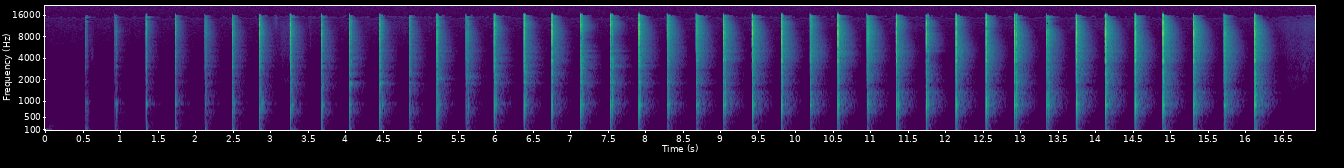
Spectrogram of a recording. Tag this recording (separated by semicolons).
Czech; hammer-with-nail; Panska; CZ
